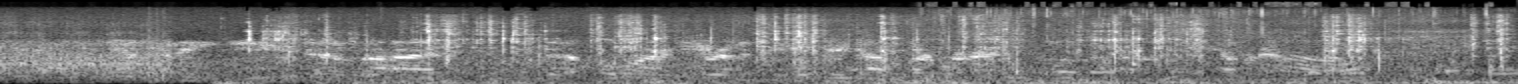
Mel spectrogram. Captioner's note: fire crackling; pickaxe rasping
